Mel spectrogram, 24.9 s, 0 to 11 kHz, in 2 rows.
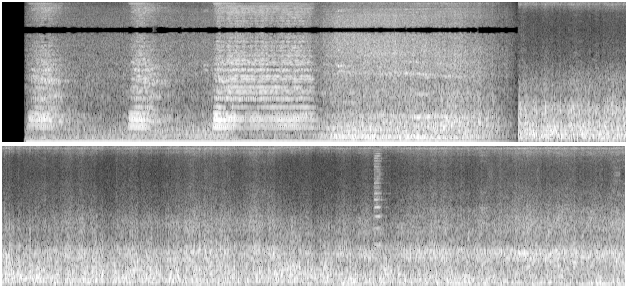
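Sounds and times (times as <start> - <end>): train air horn: 0.5 - 1.6, 2.5 - 3.5, 4.2 - 6.4, 19.9 - 20.3
train rumbling: 0.5 - 24.9.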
